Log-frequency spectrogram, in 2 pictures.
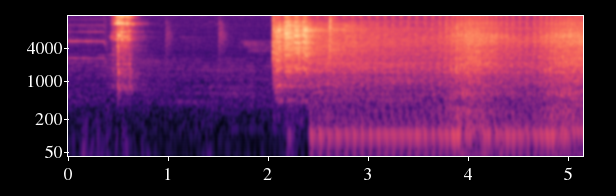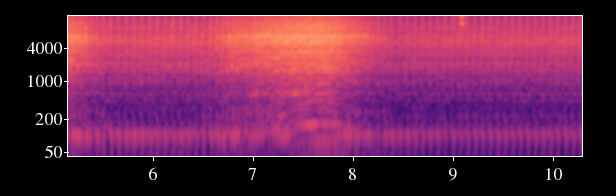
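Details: Honda CBR150R motorcycle after its dead battery was replaced; it had refused to start with solenoid clicking. The small engine catches promptly, blips a few times, then settles into a steady, even idle: normal start and idle.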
